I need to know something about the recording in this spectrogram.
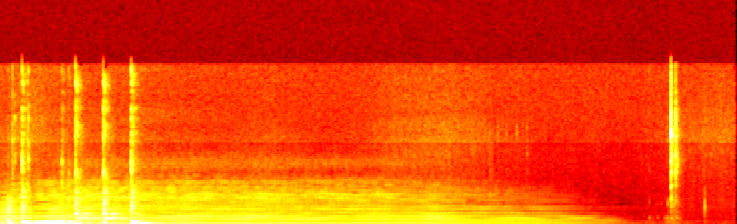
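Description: A harmonium plays a sustained chord that slowly fades.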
